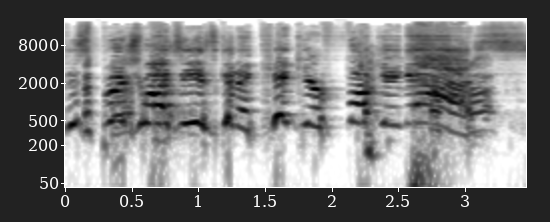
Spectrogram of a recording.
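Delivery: very high, all-out scream, "ass" drawn out. A character answers an opponent's taunt: screaming. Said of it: "I'm screaming".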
